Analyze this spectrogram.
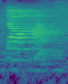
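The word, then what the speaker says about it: ដ: But just in review, we had daw. Remember, all of these rhyme with the word law.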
